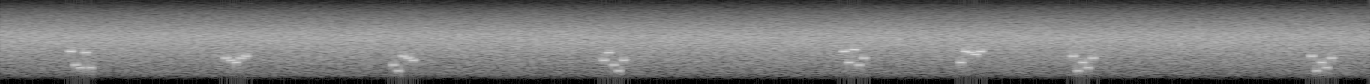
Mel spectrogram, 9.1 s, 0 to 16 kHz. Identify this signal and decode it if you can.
Five-tone selective call (EIA), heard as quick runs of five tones, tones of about 30 ms, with radio hiss. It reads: 81070 43245 11543 37113 82914 28768 55204 55204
